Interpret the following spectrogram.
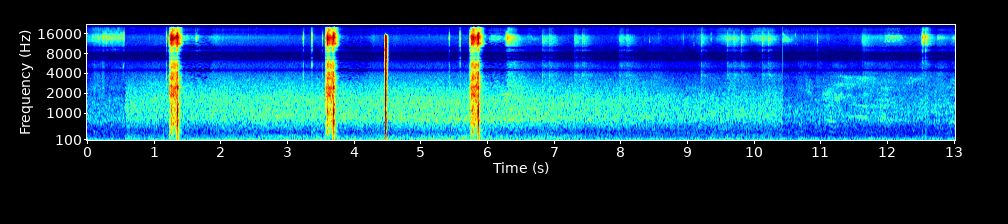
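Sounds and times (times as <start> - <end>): airsoft gun shots: 1.2 - 1.6, 3.5 - 3.8, 5.7 - 6.0.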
